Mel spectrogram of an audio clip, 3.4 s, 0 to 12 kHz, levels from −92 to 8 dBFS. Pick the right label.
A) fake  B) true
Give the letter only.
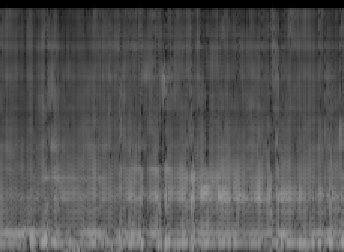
A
